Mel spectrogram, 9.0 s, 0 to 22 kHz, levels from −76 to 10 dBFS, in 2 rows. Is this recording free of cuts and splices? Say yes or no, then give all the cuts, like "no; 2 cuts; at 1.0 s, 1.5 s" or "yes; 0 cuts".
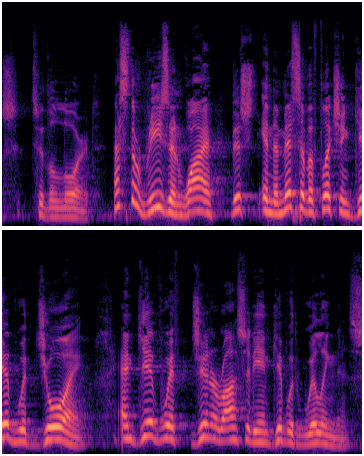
no; 2 cuts; at 1.2 s, 3.2 s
